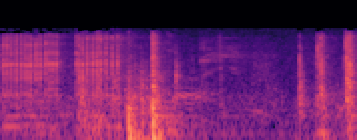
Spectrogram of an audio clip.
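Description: A closet door is opened and shut, with a couple of solid wooden thumps and a short creak, followed by a few lighter clicks and bumps against a low background hiss.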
